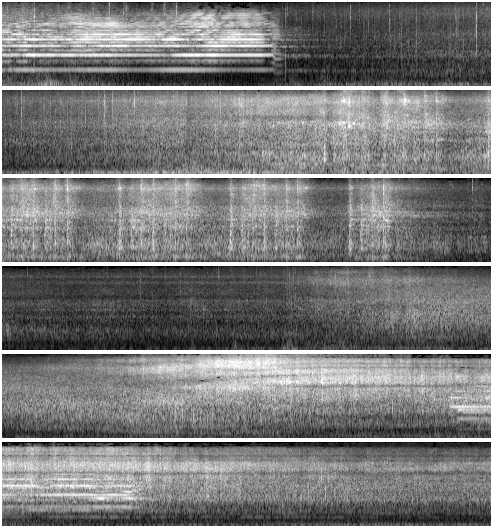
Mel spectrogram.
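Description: A diesel locomotive's horn sounds for about two and a half seconds. The passenger train then passes close by, with engine noise and the wheels clattering over rail joints. About twenty-four seconds in, a second, lower locomotive horn sounds for about two seconds.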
